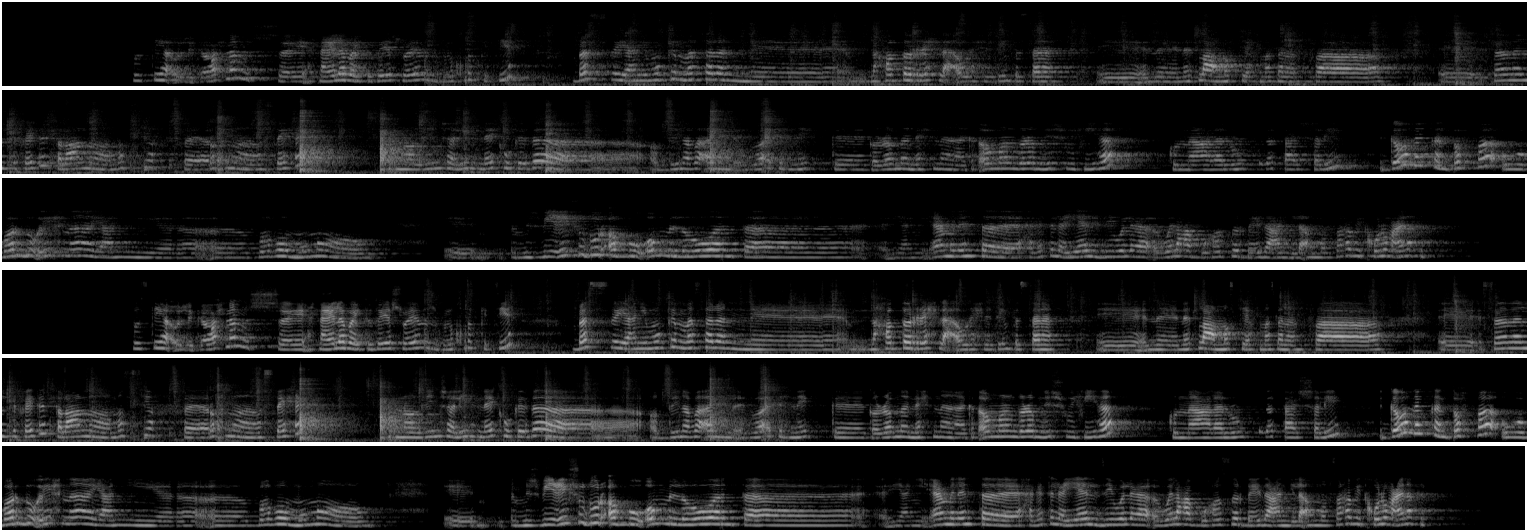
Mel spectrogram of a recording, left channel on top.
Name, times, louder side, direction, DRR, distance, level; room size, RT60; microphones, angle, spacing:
voice 1, 1.3-5.4 5.7-10.6 10.9-18.3 19.2-26.4 26.9-28.6 29.0-44.7, right 5 dB, 55° right, 12 dB, 0.4 m, -35 dB
sound 1, 3.9-23.1, right 1 dB, 20° right, 1.4 m, -46 dB
17.0 x 7.7 x 3.0 m, 1.4 s
head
